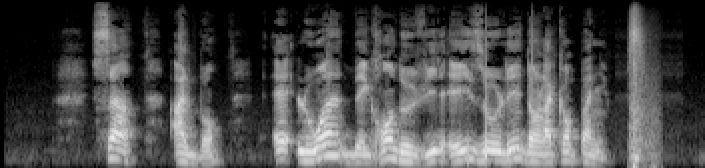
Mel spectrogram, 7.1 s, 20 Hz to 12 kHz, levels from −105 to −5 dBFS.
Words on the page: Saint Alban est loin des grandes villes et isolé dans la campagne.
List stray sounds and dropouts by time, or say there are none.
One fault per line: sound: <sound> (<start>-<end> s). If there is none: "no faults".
sound: whoosh (6.3-6.6 s)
